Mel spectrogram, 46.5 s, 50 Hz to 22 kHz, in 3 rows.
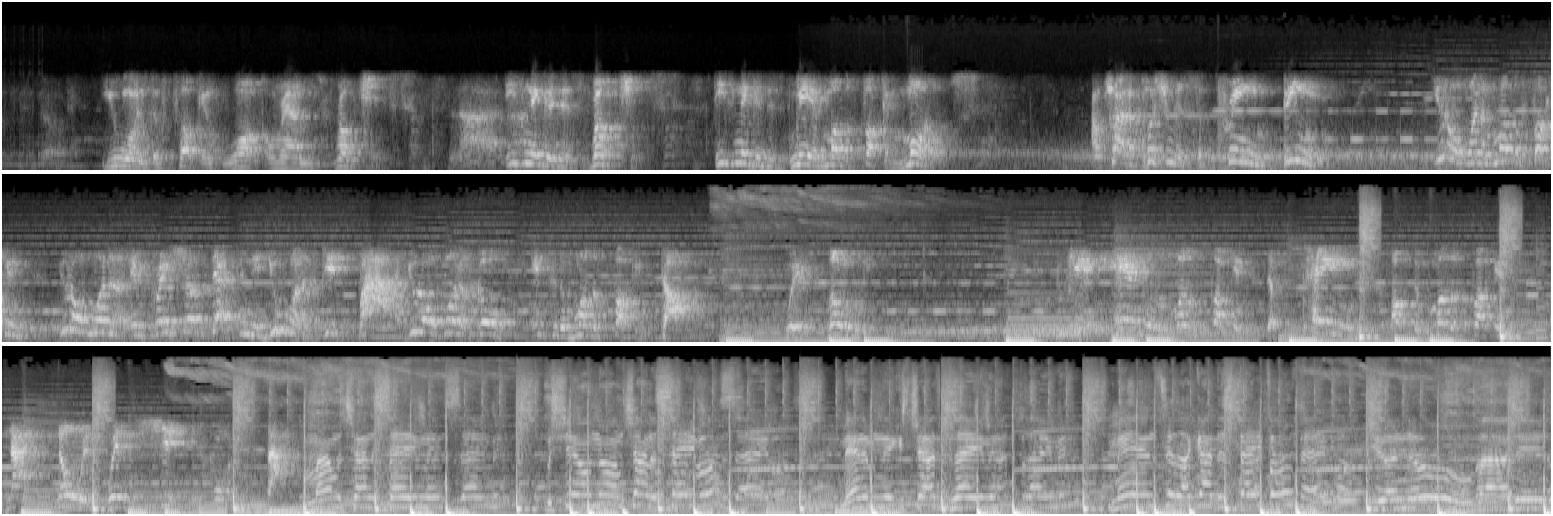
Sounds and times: Speech: 0.0s - 6.5s, 7.1s - 9.8s, 10.9s - 13.3s, 14.4s - 22.5s, 23.3s - 24.3s, 26.0s - 34.2s
Music: 12.6s - 46.4s.

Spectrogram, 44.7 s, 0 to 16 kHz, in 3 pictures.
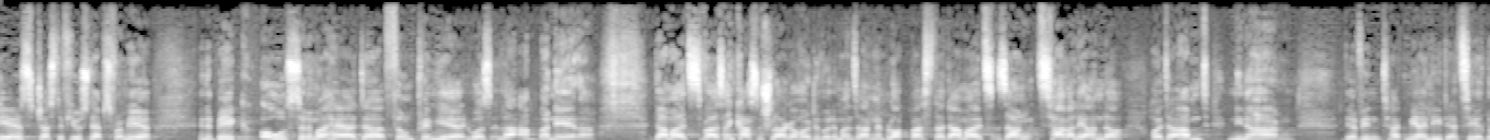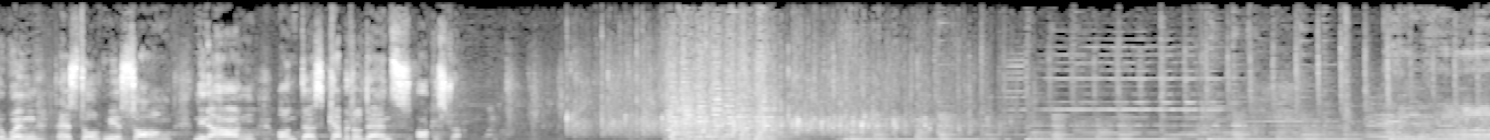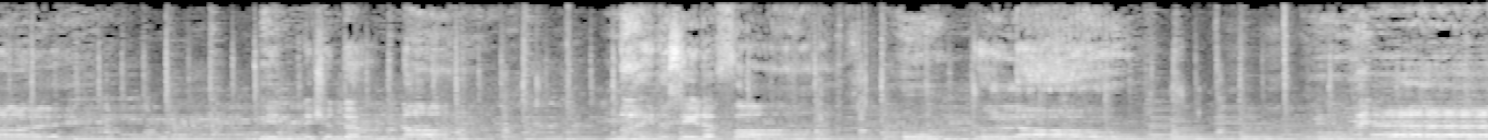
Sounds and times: Music: 21.3s - 44.6s.

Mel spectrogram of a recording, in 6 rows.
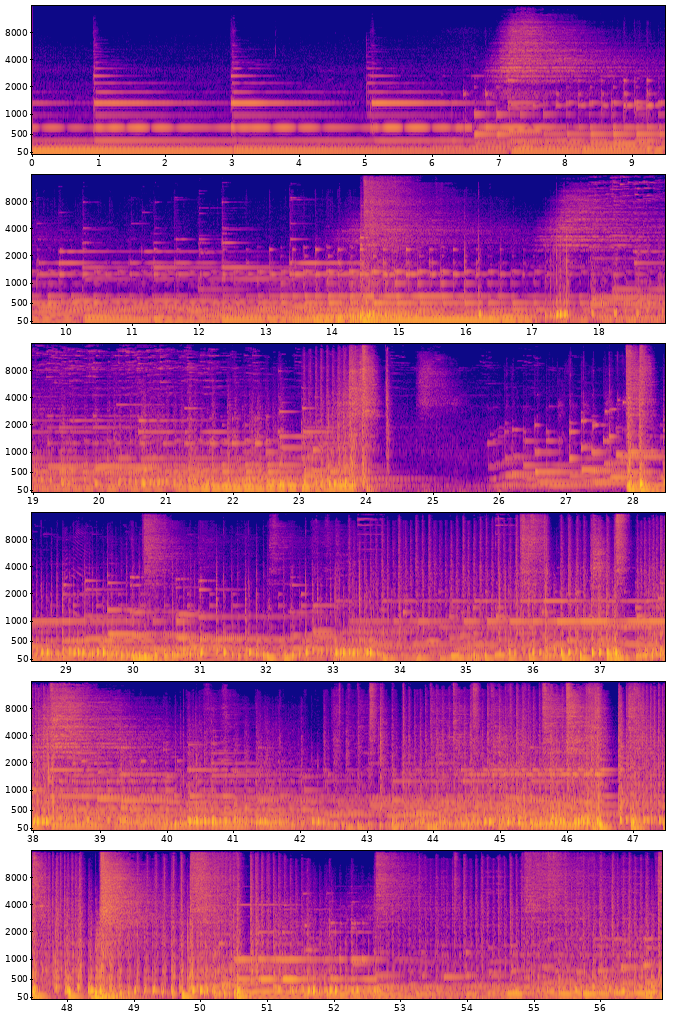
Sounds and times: Wood block: 14.1s - 24.5s, 27.6s - 56.9s.

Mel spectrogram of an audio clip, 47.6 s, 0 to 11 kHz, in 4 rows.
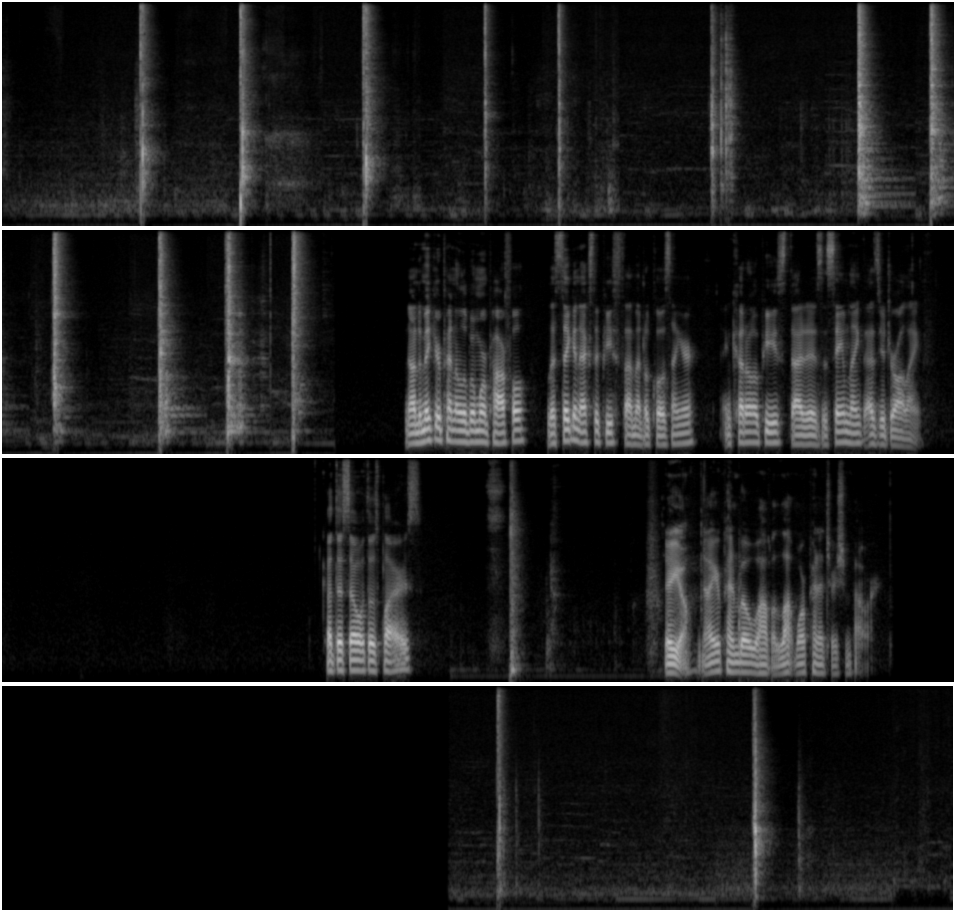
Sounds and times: Arrow: 1.7s - 2.0s, 3.0s - 3.3s, 4.5s - 4.9s, 6.9s - 7.1s, 10.7s - 12.9s, 13.8s - 15.8s, 41.8s - 42.2s, 45.0s - 45.4s.

